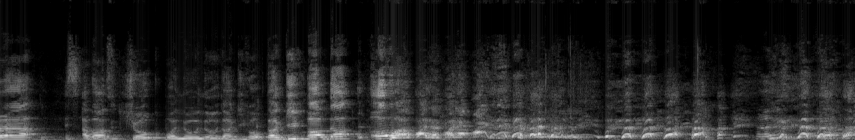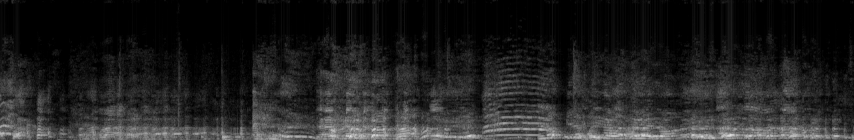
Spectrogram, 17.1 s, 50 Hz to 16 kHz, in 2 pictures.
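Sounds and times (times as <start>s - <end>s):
people talking: 0.0s - 5.7s, 11.1s - 17.0s
people laughing: 3.5s - 17.0s.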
